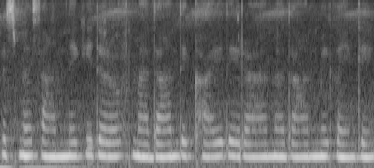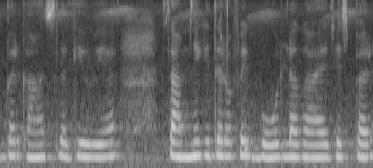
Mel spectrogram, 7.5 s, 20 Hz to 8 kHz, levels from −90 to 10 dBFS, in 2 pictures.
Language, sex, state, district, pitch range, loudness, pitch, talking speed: Hindi, female, Chhattisgarh, Korba, 230-250 Hz, -15 LUFS, 240 Hz, 215 wpm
